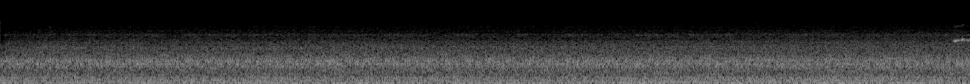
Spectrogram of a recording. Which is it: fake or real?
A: real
